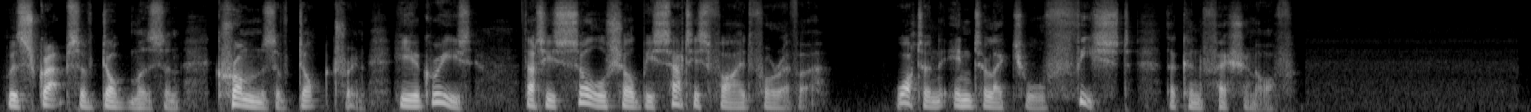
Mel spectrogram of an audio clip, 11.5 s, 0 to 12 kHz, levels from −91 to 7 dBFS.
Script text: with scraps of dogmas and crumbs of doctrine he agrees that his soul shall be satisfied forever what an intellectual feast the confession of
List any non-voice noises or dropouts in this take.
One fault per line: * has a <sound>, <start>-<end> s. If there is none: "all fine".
all fine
